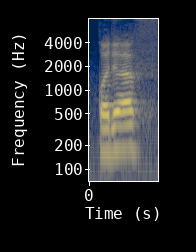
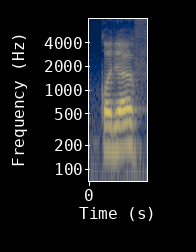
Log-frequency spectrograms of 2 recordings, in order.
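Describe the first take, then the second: Both takes have the same delivery.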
